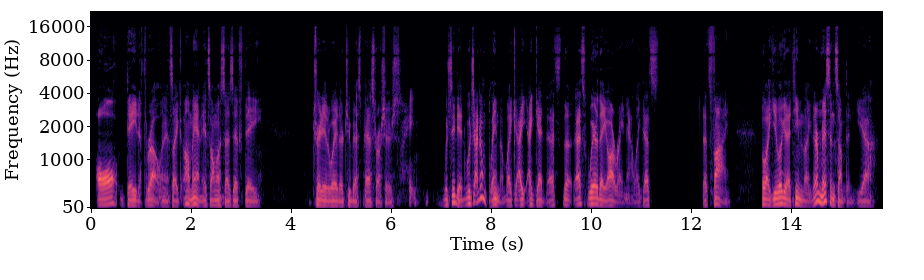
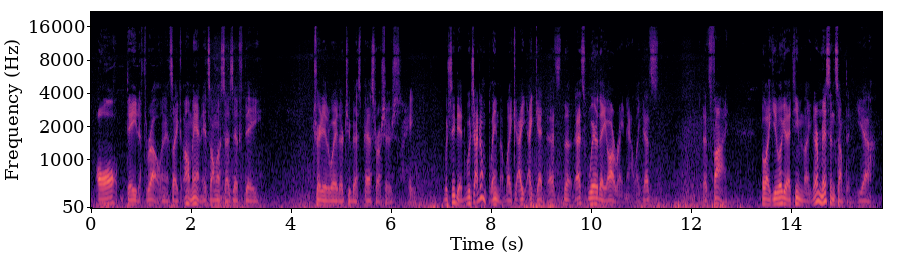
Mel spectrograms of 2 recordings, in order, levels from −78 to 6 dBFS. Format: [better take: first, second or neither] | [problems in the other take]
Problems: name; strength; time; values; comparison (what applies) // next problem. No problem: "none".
first | wind noise on the microphone; occasional gusts; 20 dB below the speech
